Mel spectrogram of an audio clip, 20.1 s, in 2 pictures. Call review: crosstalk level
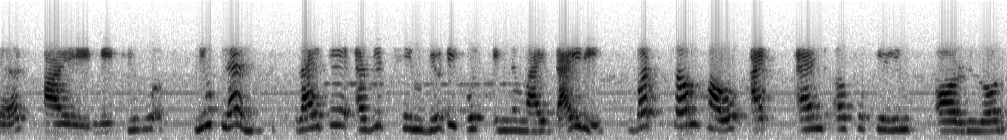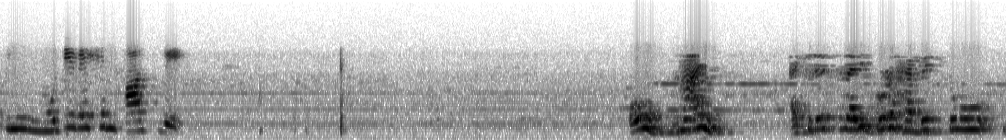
none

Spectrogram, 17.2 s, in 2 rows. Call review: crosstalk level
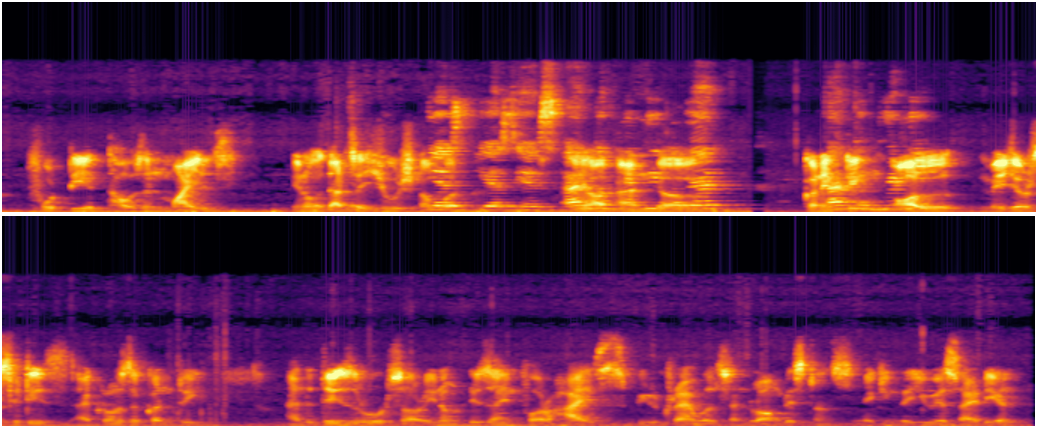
present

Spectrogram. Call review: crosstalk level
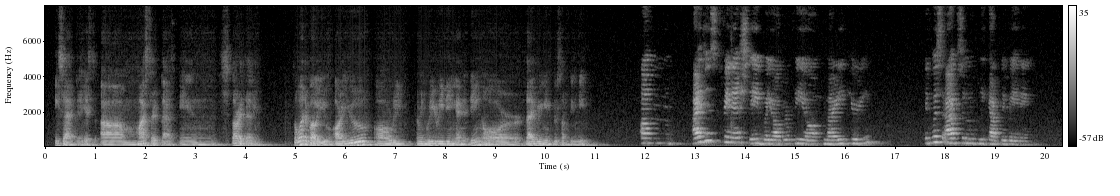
none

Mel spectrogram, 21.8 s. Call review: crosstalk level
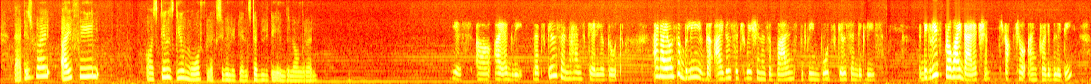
none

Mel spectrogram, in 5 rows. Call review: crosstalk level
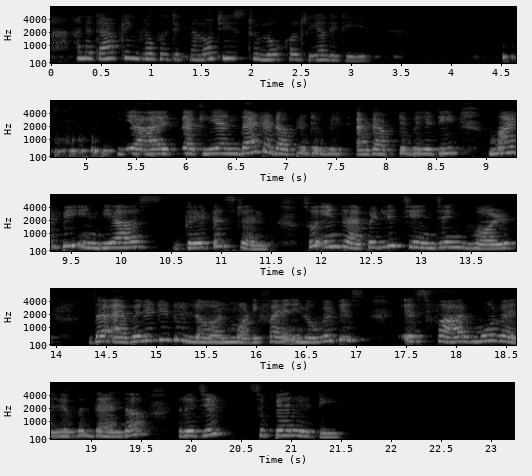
none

